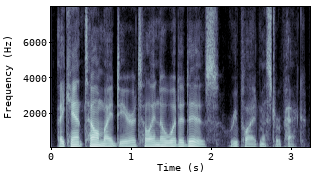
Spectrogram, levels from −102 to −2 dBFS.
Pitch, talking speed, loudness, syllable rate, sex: 105 Hz, 260 wpm, -21 LUFS, 5.2 syllables/s, male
